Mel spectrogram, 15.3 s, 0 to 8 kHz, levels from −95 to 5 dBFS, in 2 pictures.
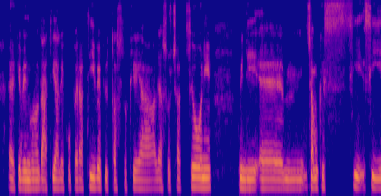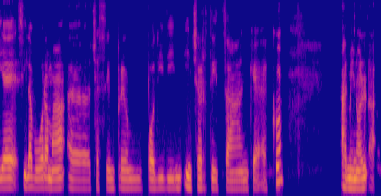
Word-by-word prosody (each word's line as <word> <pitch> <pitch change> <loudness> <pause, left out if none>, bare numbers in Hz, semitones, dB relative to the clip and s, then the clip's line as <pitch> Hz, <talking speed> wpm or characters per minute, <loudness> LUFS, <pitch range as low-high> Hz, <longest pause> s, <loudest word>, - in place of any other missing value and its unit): ehm, 140 -2 -5
che 145 - +2
vengono 130 0 +1
dati 130 +2 -2
alle 130 -1 -6
cooperative 140 +2 -1
piuttosto 130 0 -10
che 135 -1 -5
a 130 0 -7
alle 135 +1 -8
associazioni. 145 +3 +2 0.5
Quindi, 135 -1 +2
ehm, 135 -1 -2
diciamo 145 -2 -1
che 150 - -7
si, 335 - -3
si 285 -4 0
è 290 -1 +7
si 335 - +2
lavora, 150 - +3
ma 140 +1 +3 0.6
c'è - - -10
sempre 140 +1 -5
un 140 0 -5
po' 140 -2 +4
di 140 +2 -5
di 140 +1 -3
incertezza 140 -4 0
anche, 130 - -4
ecco 240 -11 +2 1.2
almeno 145 -3 +6
al 145 +3 +5
a - - -9
140 Hz, 130 wpm, -33 LUFS, 135-145 Hz, 1.2 s, è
